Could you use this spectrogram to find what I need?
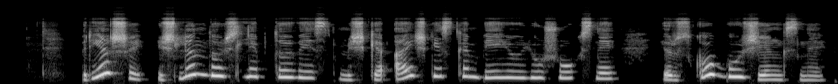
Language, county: Lithuanian, Marijampolė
